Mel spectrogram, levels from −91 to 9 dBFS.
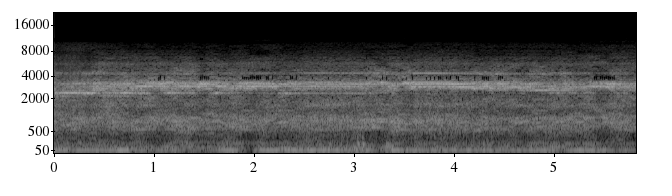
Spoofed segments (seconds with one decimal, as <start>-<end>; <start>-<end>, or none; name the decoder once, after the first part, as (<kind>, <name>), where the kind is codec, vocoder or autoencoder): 0.0-2.5 (codec, DAC); 3.1-3.6; 4.2-5.8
